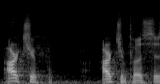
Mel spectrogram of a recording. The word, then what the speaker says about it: Archippus: and to Archippus, is how you say his name, our fellow soldier, and to the church in your house.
